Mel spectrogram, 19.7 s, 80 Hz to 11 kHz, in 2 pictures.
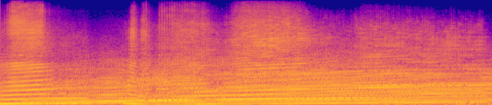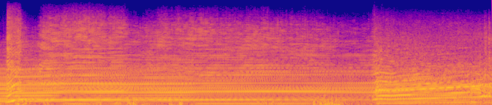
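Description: A 2020 Dodge Charger Scat Pack and an Infiniti Q50 Red Sport race from a dig, engines roaring loudly with rising revs, brief gear-change dips and a sustained close, powerful drone throughout.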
